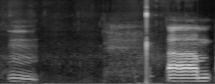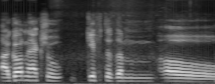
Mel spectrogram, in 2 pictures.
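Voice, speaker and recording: Loud and fairly high-pitched, a man speaks at a very slow pace with long, frequent pauses and fairly even intonation, in a dry, close sound with no echo. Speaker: tabletop game player. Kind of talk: casual chat.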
